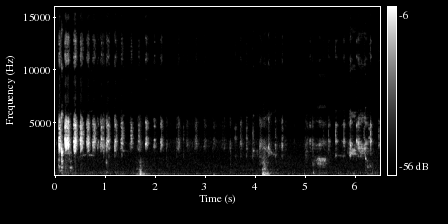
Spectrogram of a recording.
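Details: A male black redstart (Phoenicurus ochruros), calling during preening, gives quick runs of high, dry ticking notes, several per second, that fade and return; the eldest of five chicks follows and leaves the nest. Two dull thumps break in.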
